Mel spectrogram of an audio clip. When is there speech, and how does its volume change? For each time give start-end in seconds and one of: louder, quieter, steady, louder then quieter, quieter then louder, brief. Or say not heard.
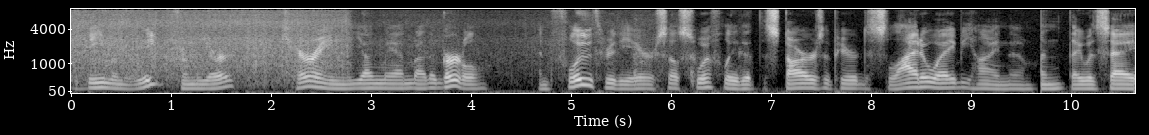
0.1-10.6 steady.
